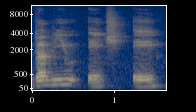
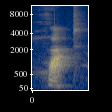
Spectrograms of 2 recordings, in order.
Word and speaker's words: what: of only the w the h goes completely silent this is a rule so in w-h-a-t we do not say what the correct pronunciation is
